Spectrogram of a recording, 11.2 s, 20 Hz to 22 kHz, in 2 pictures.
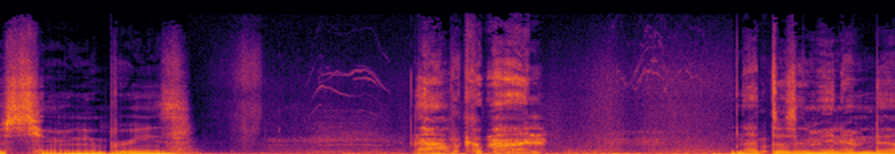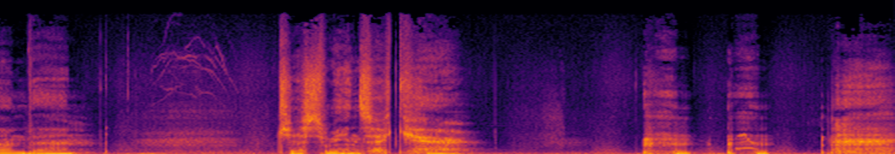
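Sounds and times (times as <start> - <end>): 
speech: 0.0 - 1.3, 4.6 - 6.2, 7.4 - 8.6, 9.8 - 10.5
person with a mild cough and sensitive lungs coughing: 9.6 - 11.1.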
